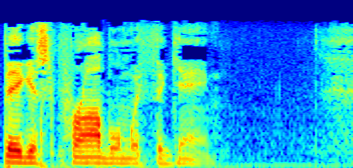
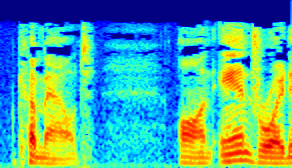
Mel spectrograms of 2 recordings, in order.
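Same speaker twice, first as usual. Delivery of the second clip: ordinary delivery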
